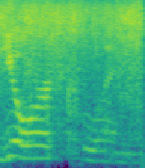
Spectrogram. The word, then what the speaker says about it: Bjorkland: Terry Borkland from Arlington, Texas. I think the J is silent or not. Jorkland, but Jorkland. It's Bjorkland.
